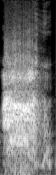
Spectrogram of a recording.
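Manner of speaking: very loud tic scream; sudden scream. Retold or imitated. Ticcing beside a sleeping baby, sudden loud scream.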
